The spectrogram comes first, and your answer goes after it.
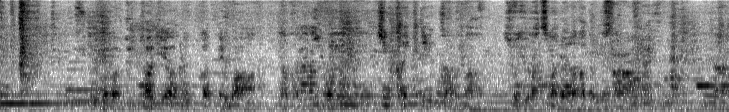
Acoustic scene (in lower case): restaurant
